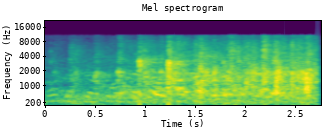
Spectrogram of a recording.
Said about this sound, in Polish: Ja wiem, że mężczyźni klaszczą, oczywiście.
